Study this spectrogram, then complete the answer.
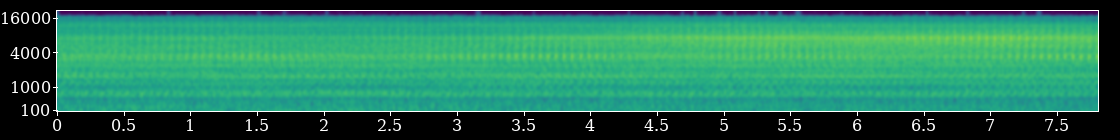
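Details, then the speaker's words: Duet car that stumbles, right at startup after throttle work: steady fast idle that won't drop or stall, turning the adjuster changes nothing; high idle, air leak suspected, not confirmed. "капец сразу на запуске холостые высокие покрутим ничего не происходит"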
